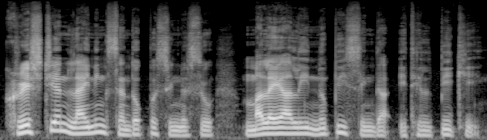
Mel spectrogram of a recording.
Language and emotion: Manipuri, neutral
